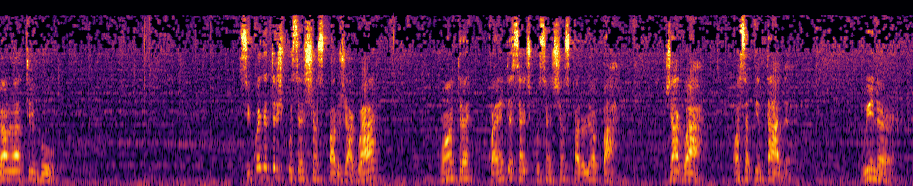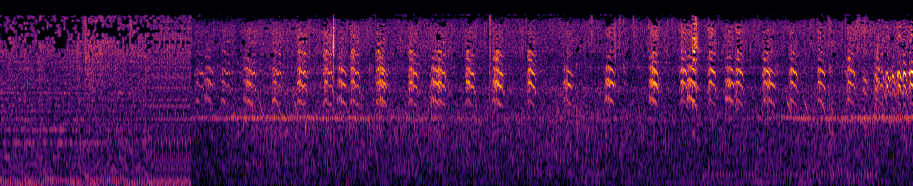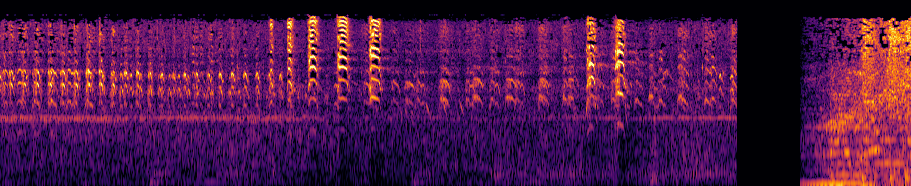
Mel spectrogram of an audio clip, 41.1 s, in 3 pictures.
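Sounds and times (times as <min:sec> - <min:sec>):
birds chirping: 0:00.0 - 0:38.5
steady high whine: 0:08.6 - 0:21.0, 0:24.9 - 0:32.4
bird trill: 0:16.0 - 0:38.5.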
